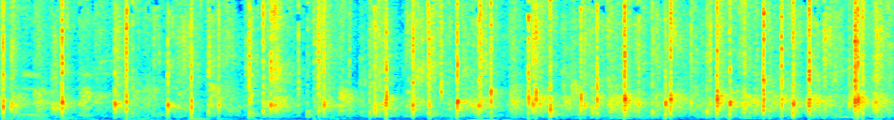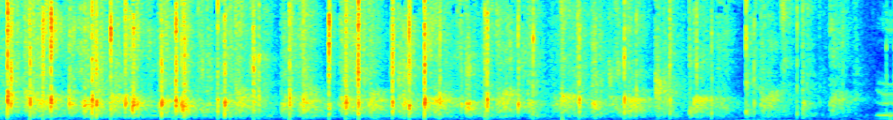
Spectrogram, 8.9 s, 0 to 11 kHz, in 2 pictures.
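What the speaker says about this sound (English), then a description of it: "Let's stand, give a round of applause." Standing ovation at a school district board meeting honoring a retiree after 35 years, with dense, steady clapping from a room of people lasting throughout, loud and close.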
